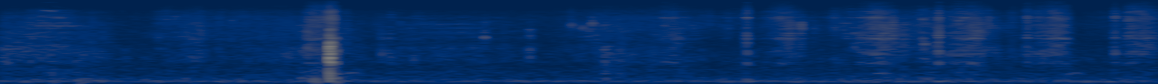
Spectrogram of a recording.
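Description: A person chewing and eating close to the microphone: soft, scattered mouth and food noises, with one sharp click about one and a half seconds in.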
